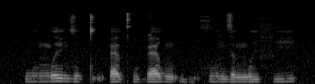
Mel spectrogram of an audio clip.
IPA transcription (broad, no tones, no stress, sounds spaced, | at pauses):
w u ŋʷ e y̯ n z u t̪ ṵ ʔ æ kʷʰ i ɓ æ w ŋʷ ə̰ bʱ ṵ x u n z ɛ ŋʷ i f i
